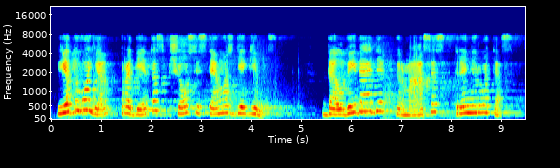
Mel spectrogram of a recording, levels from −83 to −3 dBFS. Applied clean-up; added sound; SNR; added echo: neural separator model SepFormer DNS4.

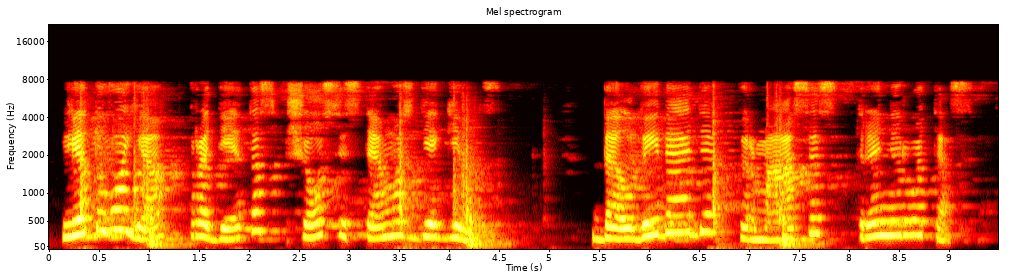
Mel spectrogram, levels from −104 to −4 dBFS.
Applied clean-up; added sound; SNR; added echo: classical method WPE with log-MMSE.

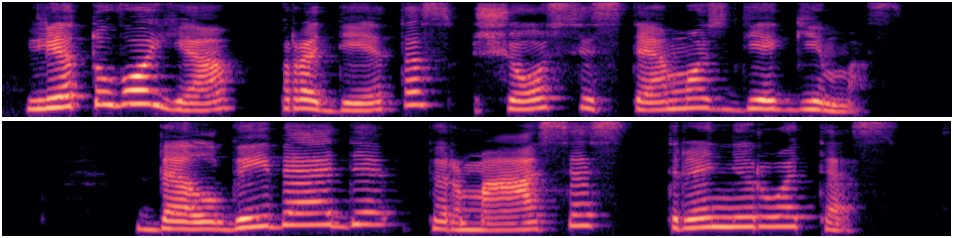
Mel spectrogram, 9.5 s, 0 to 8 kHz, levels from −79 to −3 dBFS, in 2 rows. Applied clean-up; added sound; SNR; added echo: none; none; none; none.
